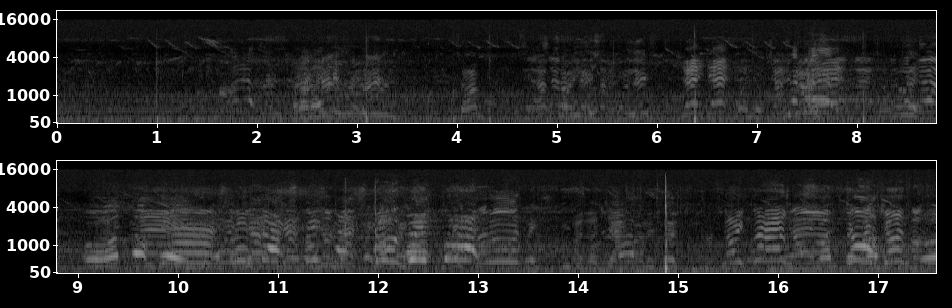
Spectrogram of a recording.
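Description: Distant, overlapping shouts and calls from footballers across the pitch, growing busier and louder about nine seconds in. One sharp knock near the end.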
